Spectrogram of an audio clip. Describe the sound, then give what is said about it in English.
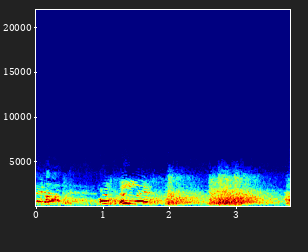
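Several sharp gunshots crack out amid shouting voices and commotion as a sheriff's posse and outlaws exchange fire at a farm. The bursts come irregularly and fairly loud, with a rough, noisy wash filling the gaps between them. “The sheriff's posse had seen the blaze and galloped to the farm where they were met by gunfire.”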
